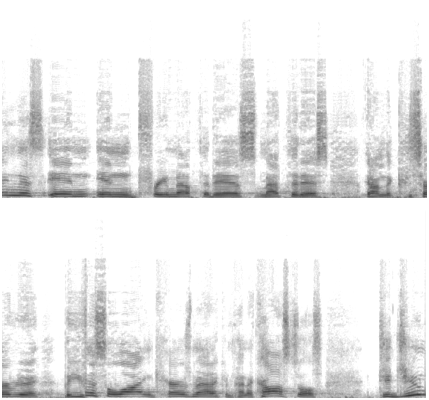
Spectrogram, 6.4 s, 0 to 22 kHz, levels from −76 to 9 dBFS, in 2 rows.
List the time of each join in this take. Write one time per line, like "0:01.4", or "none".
0:01.0
0:01.9
0:02.7
0:03.8

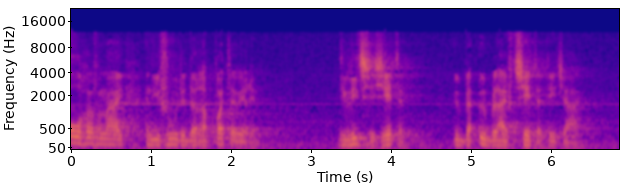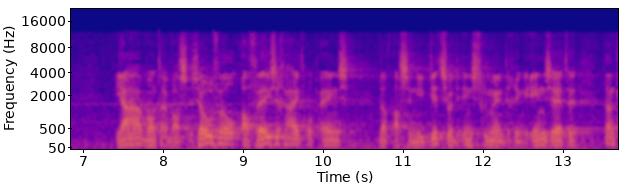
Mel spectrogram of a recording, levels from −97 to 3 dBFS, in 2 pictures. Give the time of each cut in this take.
none

